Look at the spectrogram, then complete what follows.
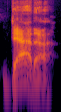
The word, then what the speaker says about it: data: it's true but now there is data or data depending on how you say it to back that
